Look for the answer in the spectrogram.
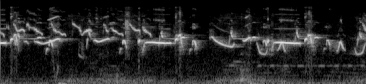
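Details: Sirtu cipoh (common iora) lure sound for drawing birds in: a rapid jumble of twisting chirps and short slurred whistles that pauses briefly midway, then resumes in quick varied notes.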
